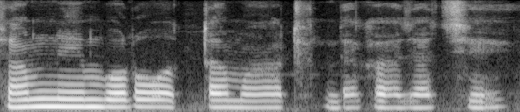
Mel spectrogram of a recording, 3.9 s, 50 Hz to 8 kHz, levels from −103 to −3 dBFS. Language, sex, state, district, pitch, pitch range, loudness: Bengali, male, West Bengal, Cooch Behar, 180 Hz, 170-190 Hz, -15 LUFS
